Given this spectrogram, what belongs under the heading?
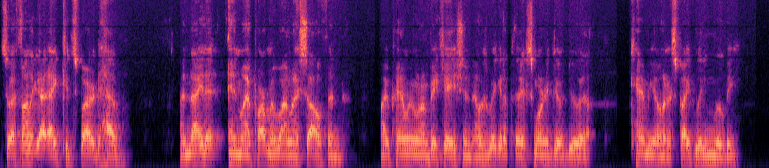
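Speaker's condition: Parkinson's disease; cannot stop hands moving, body moves and freezes, still walks poorly, cannot type or write

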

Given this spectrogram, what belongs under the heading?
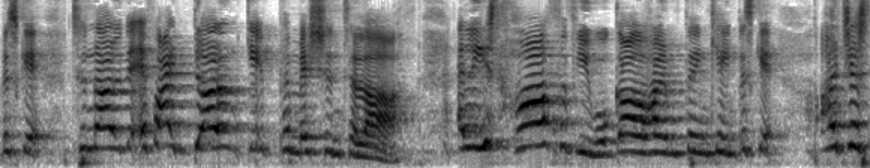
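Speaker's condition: Tourette's syndrome; neurological, uncontrollable motor and vocal tics, wheelchair user, cannot stand; frequent shouted vocal tics, involuntary swearing, random phrases, cannot stay on script

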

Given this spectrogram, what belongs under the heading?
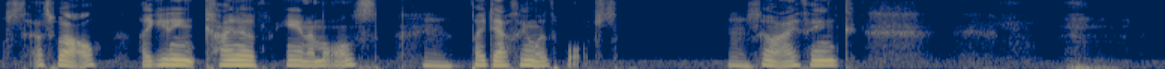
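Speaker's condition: Down syndrome; known since infancy

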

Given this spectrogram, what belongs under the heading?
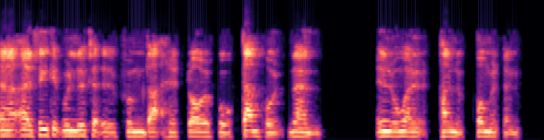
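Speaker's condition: Cerebral palsy; wheelchair

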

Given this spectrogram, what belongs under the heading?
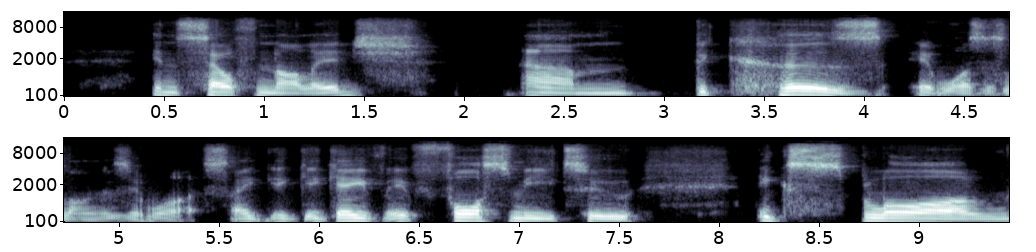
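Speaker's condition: Stammer; since childhood, really bad stammer growing up, unable to get a word out reading aloud at school; almost completely beaten in real life, returns when speaking on the phone; stammer audible from time to time, apologises for disfluency mid-recording; repeated sounds, prolonged sounds, blocks

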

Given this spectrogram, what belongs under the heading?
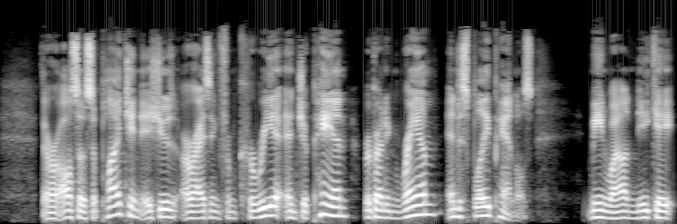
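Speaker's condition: No condition

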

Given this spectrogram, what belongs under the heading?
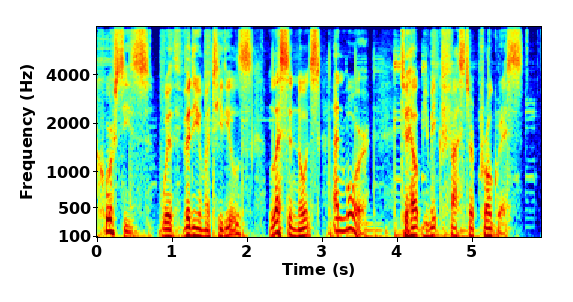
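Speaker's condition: No condition

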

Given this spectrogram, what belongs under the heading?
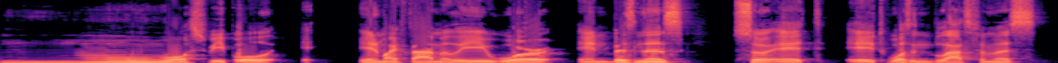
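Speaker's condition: Stuttering; stutter since birth, neurological basis, speech therapists in Lebanon childhood to teens, psychologist at 16-17; adult, still stutters audibly, controls stutter with breathing technique learned in UK; stutter much worse before, affects only speaking, not reading or writing, long avoided speaking; prolonged sounds

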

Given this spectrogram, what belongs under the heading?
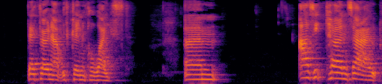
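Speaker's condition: No condition

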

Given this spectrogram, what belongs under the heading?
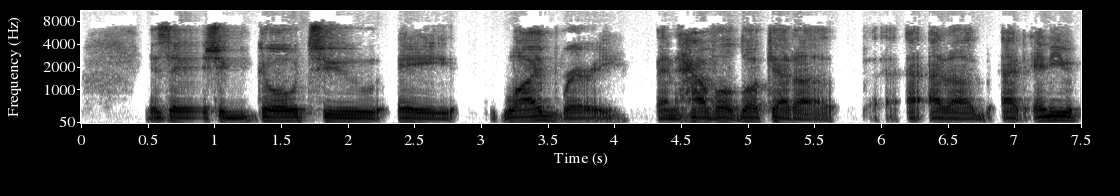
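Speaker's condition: Stuttering; stuttering since childhood; prolonged sounds

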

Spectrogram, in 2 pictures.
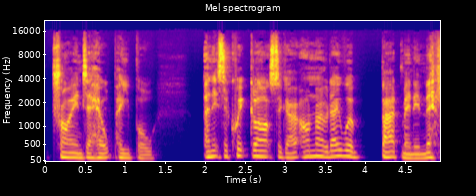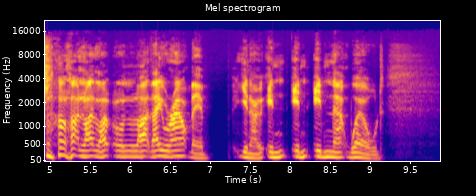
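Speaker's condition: Stutter; unnoticed during rapping and spoken word years, noticed with radio show and podcast, works with STAMMA; repeats initial sounds at start of a word, repeats whole words, restarts phrases; repeated sounds, repeated words, prolonged sounds

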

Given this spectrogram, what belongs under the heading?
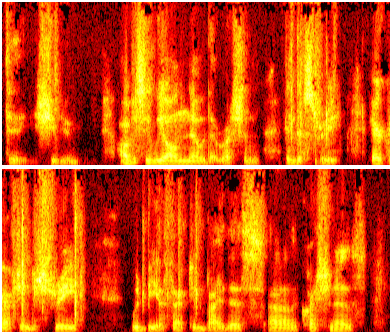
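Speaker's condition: No condition

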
